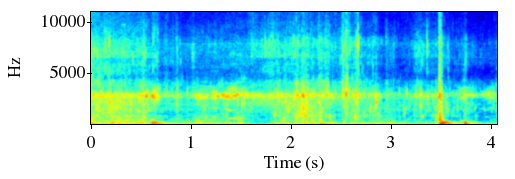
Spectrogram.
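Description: Kayak paddling on a river, heard from the boat's deck: paddle strokes splashing and water rushing along the hull, with wind rumbling on the microphone. A sharp, loud knock or splash about three and a half seconds in.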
